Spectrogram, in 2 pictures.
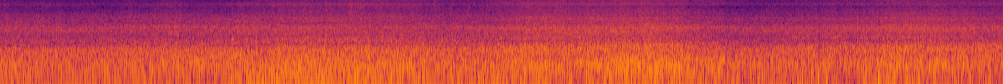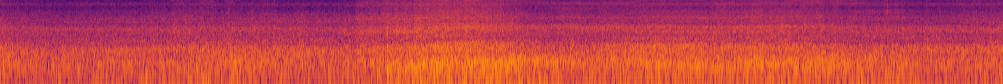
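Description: Ocean surf: waves breaking and washing in, a steady rush that swells twice, loudest about three quarters of the way through.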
